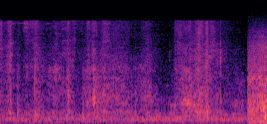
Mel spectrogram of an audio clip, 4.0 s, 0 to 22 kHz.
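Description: Stiff 15-ounce waxed cotton tin cloth of a Filson field coat rustling and scraping softly as a bellows pocket flap is handled, with a light click about three seconds in.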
